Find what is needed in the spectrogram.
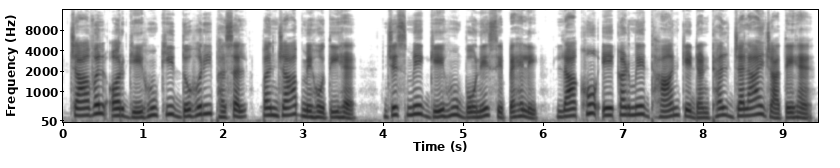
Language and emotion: Hindi, neutral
